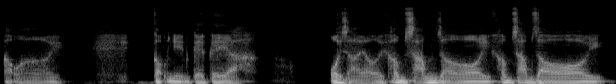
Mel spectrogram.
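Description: A coarse, foul-mouthed sidekick in a comic folk tale, as a man acts him out, growling low and rough. His husky voice sits well below the narrator's own and often drops to a mutter. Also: animated, moderate pace, heavily acted. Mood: alarmed. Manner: gruff, coarse, grumbling. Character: gruff crude male sidekick, coarse and cursing.

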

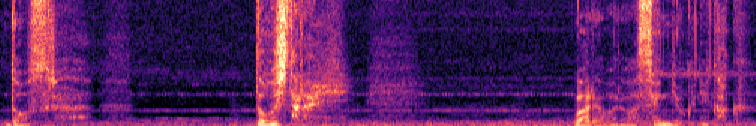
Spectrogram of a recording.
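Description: An actor playing a sincere, resolute young noble prince who leads a rebel army in a Japanese radio drama. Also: male voice, on the low side, animated, moderate pace, over music, natural voice. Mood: troubled, pensive.

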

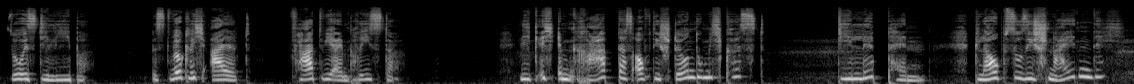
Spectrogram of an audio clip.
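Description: An actress playing a passionate, wilful thirteen-year-old girl in love, in a literary radio play, with a breathy, husky, intense delivery. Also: fairly high pitch, animated, takes it slowly, long pauses, a bit bright, no echo, studio quality, heavily acted. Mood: defiant, demanding. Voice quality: breathy, husky, often near a whisper. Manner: intense, demanding, dramatic delivery.

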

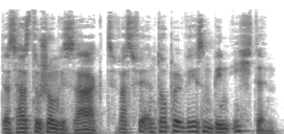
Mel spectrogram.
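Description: A husky, troubled, sceptical husband. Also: male voice, medium pitch, expressive, fairly quick. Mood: reproachful. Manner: questioning, reproachful, uneasy. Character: Walter, troubled, sceptical husband of an eccentric woman. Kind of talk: literary radio drama acting.

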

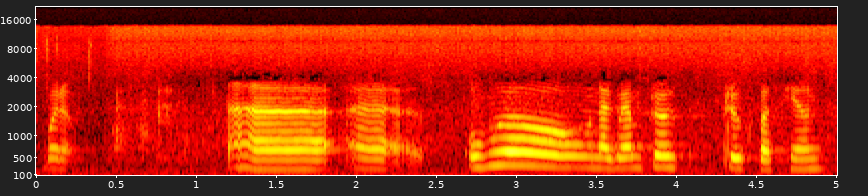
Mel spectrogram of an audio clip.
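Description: A woman from Portugal with a Portuguese accent, a native Portuguese speaker, giving careful, halting interview answers as an NGO representative. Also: fairly high pitch, steady tone, phone-quality sound. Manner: halting, careful, searching for words. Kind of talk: explanatory radio interview answers.

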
